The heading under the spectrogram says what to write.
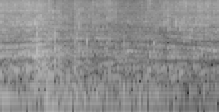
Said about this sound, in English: This is part of a wave organ. It's a musical instrument that's basically played by the waves and the changing tides.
